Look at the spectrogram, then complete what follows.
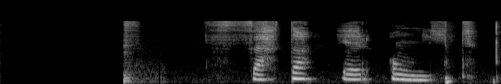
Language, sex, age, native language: Icelandic, female, 6, Icelandic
